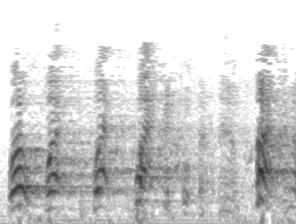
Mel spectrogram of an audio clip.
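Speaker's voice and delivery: high, loud, stammering disbelief; shocked boy. Acted. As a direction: yelp in repeated bewilderment.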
